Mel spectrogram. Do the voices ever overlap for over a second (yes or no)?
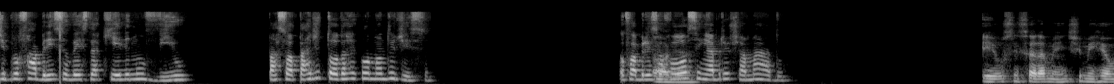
no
